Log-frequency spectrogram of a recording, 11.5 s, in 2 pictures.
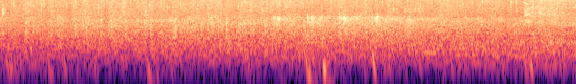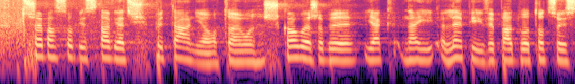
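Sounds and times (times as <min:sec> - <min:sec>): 
loud applause: 0:00.0 - 0:07.0
speech: 0:06.1 - 0:11.5.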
